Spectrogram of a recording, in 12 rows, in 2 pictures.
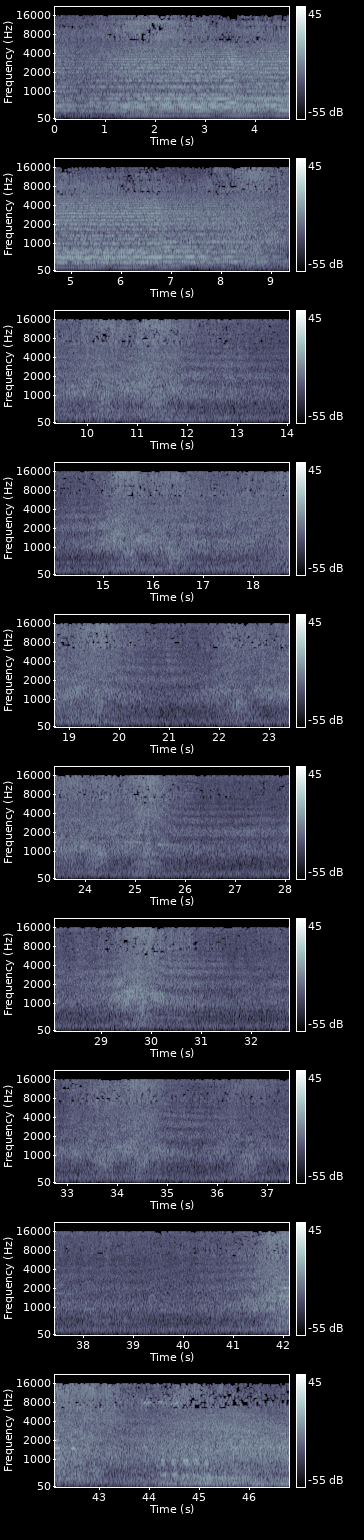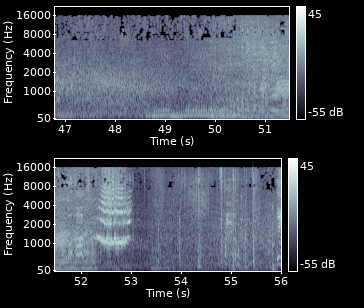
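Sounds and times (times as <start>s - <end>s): cars passing: 0.0s - 56.0s
car engine approaching: 43.1s - 56.0s
tire squeal: 43.9s - 45.8s, 50.5s - 56.0s.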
